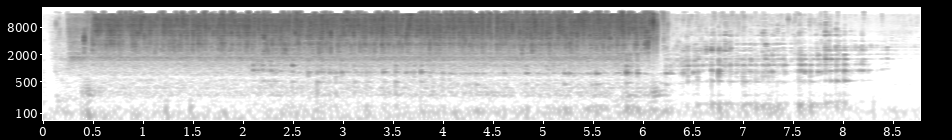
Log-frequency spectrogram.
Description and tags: sink water 1
turning the faucet on and off in my sink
